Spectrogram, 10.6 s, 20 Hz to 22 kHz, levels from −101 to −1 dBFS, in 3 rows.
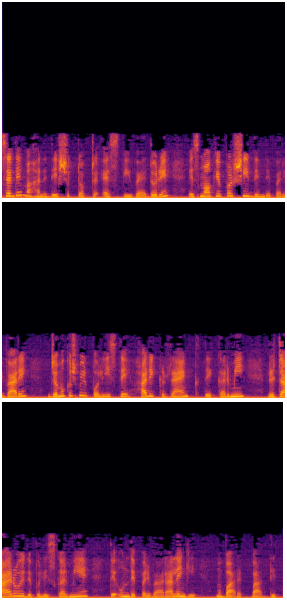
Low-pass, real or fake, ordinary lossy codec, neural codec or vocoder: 7.2 kHz; real; MP3, 48 kbps; none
